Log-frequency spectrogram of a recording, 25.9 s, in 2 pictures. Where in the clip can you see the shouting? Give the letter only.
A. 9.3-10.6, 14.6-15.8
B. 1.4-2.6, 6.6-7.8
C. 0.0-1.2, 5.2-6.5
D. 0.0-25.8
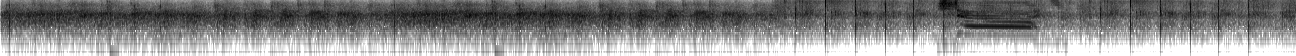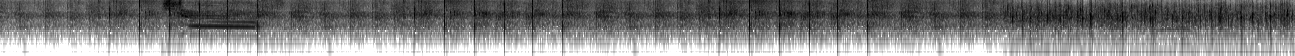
A.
